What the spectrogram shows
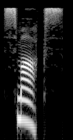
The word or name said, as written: smocks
